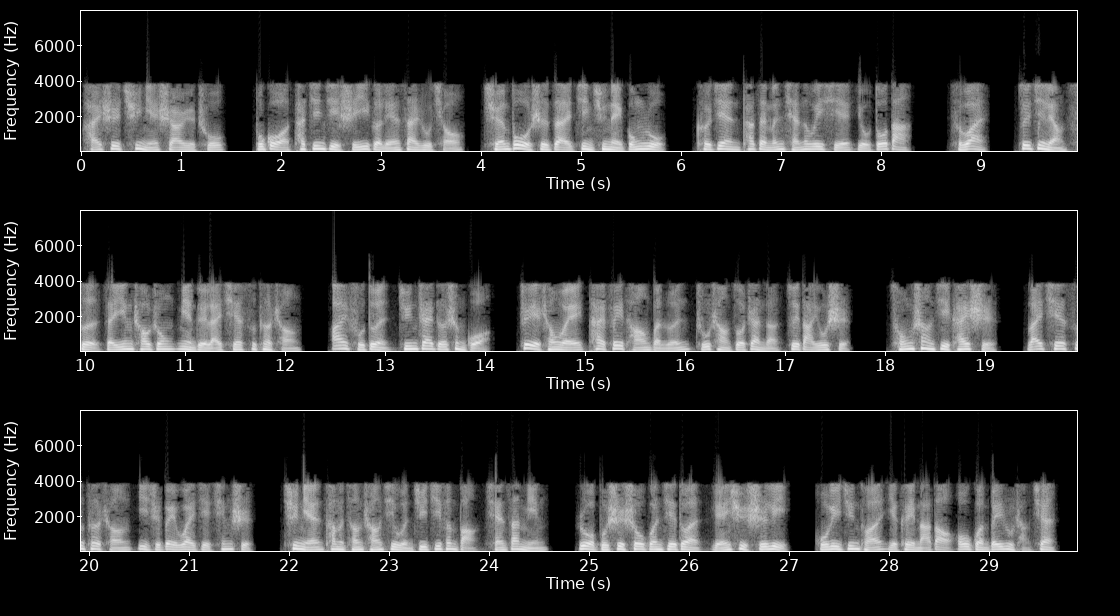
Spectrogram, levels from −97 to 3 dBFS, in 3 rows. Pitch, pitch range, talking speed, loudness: 140 Hz, 120-155 Hz, 285 characters per minute, -14 LUFS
